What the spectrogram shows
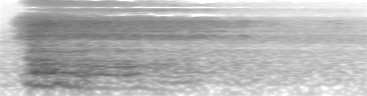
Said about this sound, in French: Je prends une grande respiration avec toi et je t'invite à faire euh, pareil. Faisons ça ensemble.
